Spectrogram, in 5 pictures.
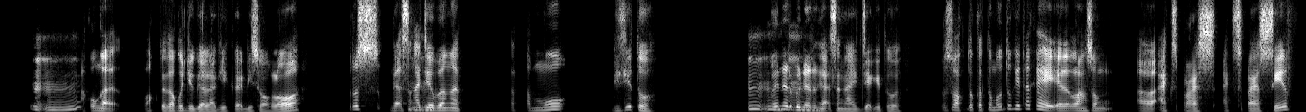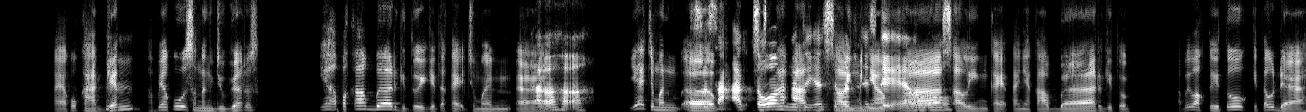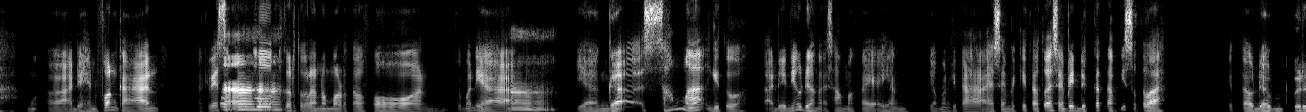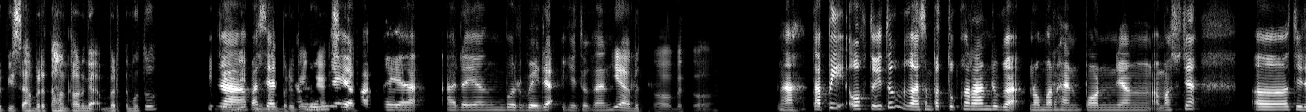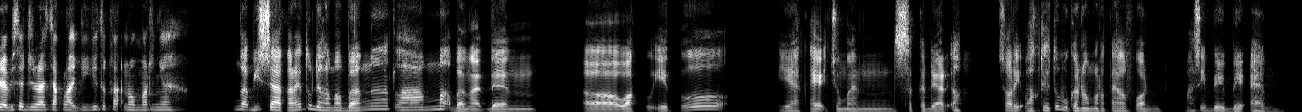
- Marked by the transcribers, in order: in English: "say hello"; tapping; other background noise
- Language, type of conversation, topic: Indonesian, podcast, Lagu apa yang selalu membuat kamu merasa nostalgia, dan mengapa?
